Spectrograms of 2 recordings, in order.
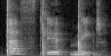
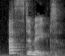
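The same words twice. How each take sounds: First: "Estimate" slowly broken into three separate parts; split into syllables. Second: Said in the usual way. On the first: Shown as a demonstration. Teacher showing second graders the syllables, "Estimate" split apart. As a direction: say "Estimate" as es, ti, mate with gaps. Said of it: "Vowel sounds in each part". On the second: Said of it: "how many syllables are in the word".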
